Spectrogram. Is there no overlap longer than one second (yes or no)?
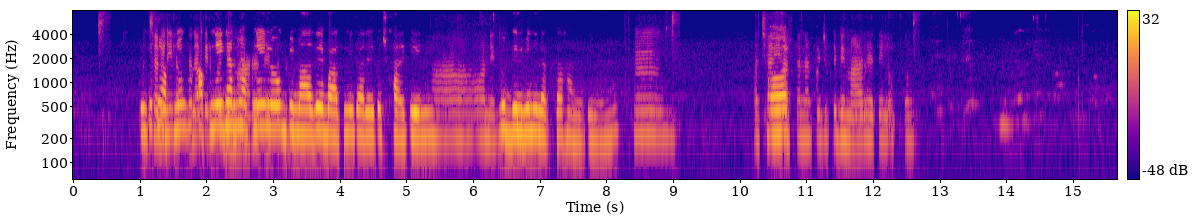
no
